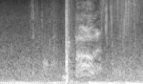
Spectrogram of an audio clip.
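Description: A bat strikes a man with a sharp thud.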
